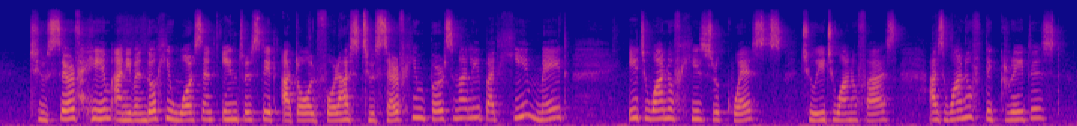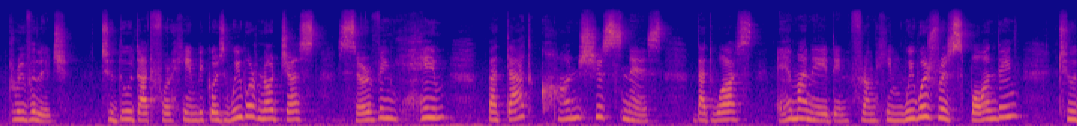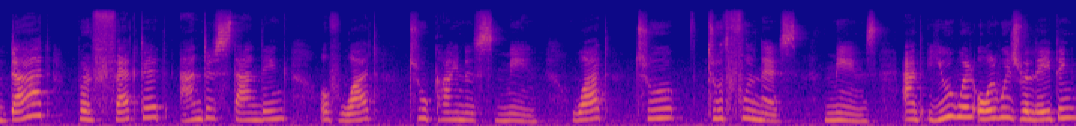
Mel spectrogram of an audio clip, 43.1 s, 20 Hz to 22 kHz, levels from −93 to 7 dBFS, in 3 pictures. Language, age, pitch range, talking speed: English, 30-49, 225-275 Hz, 105 wpm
